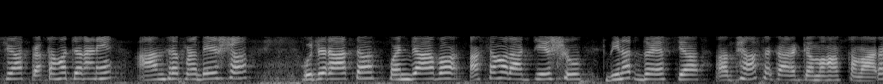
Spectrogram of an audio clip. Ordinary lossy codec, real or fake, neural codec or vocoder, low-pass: none; fake; codec, 16 kHz, 1 kbps, FunCodec, trained on Chinese and English, 50 frames a second; 3.6 kHz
